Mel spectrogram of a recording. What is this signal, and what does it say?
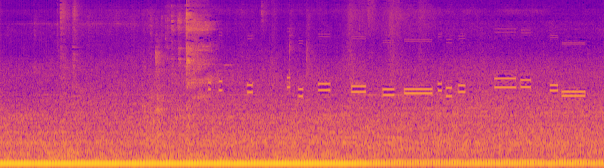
Pairs of high tones at irregular times, with the noise inside a lift. There is no code.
